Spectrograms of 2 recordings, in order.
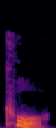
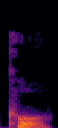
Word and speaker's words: corps: Well, P is silent in many French origin words.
